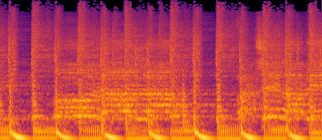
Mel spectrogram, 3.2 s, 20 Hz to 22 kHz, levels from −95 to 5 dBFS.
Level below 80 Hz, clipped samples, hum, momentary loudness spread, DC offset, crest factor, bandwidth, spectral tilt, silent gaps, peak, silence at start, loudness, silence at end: -16 dBFS; under 0.1%; none; 3 LU; under 0.1%; 10 dB; over 20 kHz; -4 dB/octave; none; 0 dBFS; 0 s; -11 LUFS; 0 s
